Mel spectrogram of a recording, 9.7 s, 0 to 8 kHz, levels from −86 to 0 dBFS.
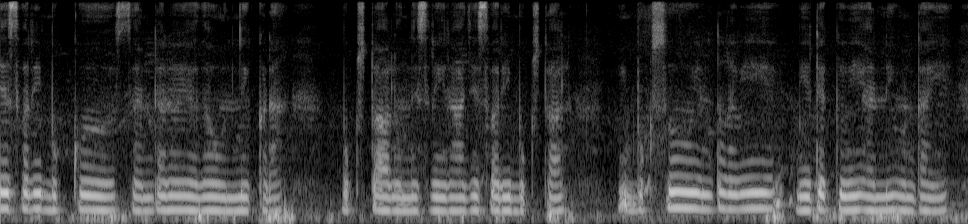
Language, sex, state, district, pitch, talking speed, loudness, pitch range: Telugu, female, Andhra Pradesh, Guntur, 185 Hz, 130 wpm, -28 LUFS, 180-200 Hz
